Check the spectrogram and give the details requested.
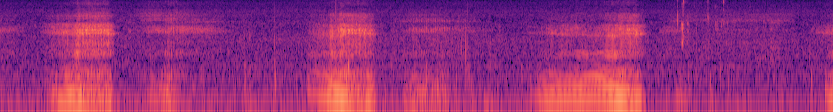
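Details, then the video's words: Mastiff mix dog named Trucker asleep on a lap, snoring in three long, throaty pulls, the later ones with a rising-then-falling groaning tone, spaced roughly two to three seconds apart in a quiet room. "Snoring dog"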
